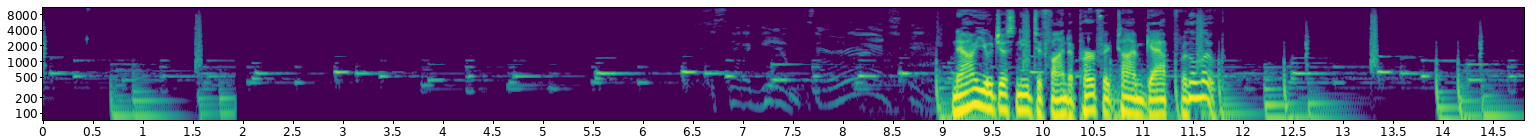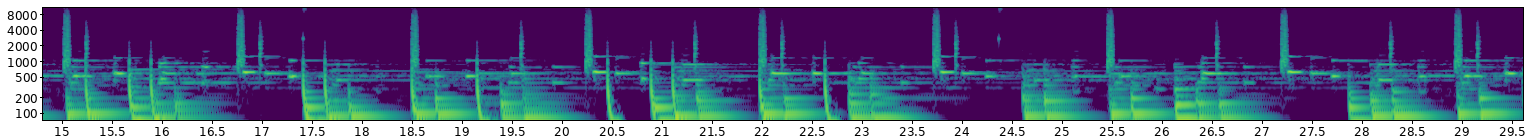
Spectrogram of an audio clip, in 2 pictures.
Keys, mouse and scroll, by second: 2.1 space, 2.9 click, 5.1 space, 8.0 space, 8.7-9.4 alt+scroll down 1, 10.0-20.9 drag.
